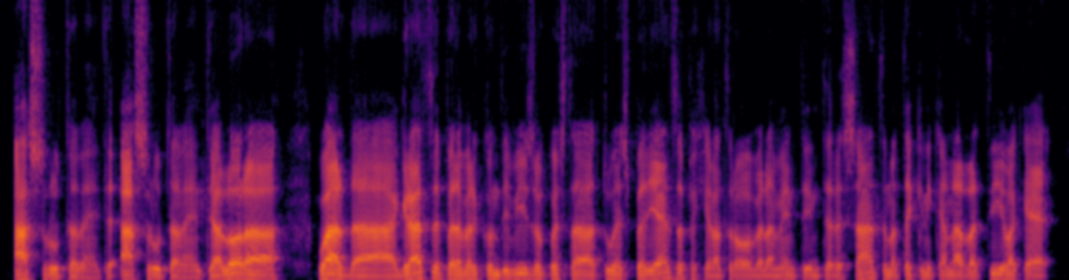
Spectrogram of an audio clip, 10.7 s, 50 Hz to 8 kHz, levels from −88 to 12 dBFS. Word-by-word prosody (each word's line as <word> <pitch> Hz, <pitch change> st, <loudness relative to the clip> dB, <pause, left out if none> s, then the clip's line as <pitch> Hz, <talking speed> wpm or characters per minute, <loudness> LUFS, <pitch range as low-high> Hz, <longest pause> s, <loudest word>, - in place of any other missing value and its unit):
Assolutamente, 85 Hz, -7 st, 0 dB
assolutamente. 100 Hz, -5 st, 0 dB
Allora, 110 Hz, -3 st, +4 dB, 0.3 s
guarda, 95 Hz, -1 st, +5 dB
grazie 135 Hz, +7 st, +3 dB
per 120 Hz, -, +1 dB
aver 115 Hz, 0 st, 0 dB
condiviso 115 Hz, +1 st, -3 dB
questa 110 Hz, -2 st, -2 dB
tua 115 Hz, +1 st, -3 dB
esperienza 120 Hz, +4 st, -2 dB
perché 100 Hz, -2 st, -9 dB
la 95 Hz, 0 st, -2 dB
trovo 100 Hz, 0 st, -5 dB
veramente 100 Hz, +1 st, -5 dB
interessante, 100 Hz, +7 st, -4 dB
una 105 Hz, -1 st, -4 dB
tecnica 105 Hz, -2 st, -6 dB
narrativa 110 Hz, +3 st, -2 dB
che, 100 Hz, -3 st, -4 dB
105 Hz, 110 wpm, -24 LUFS, 100-115 Hz, 0.3 s, guarda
